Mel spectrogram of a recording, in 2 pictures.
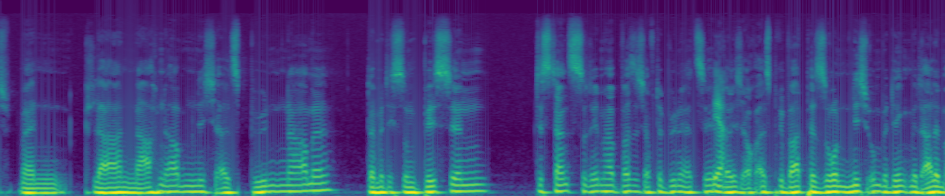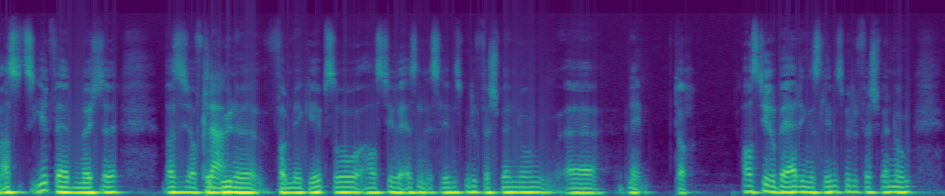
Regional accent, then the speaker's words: Baden-Württemberg, Germany; Weil ich halt aus dem tiefsten Baden komme

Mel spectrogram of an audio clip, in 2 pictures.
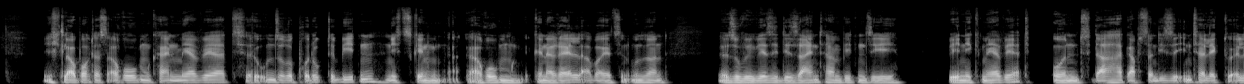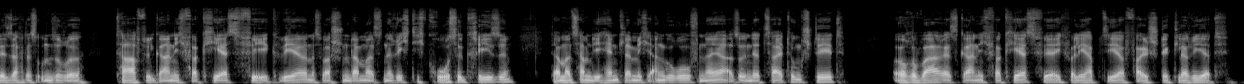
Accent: North Rhine-Westphalia, Germany; Ich komme ja auch aus dem Ruhrgebiet.

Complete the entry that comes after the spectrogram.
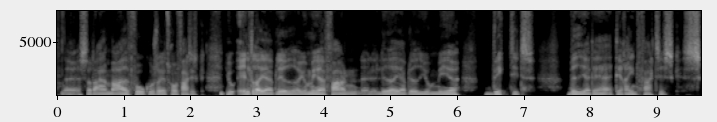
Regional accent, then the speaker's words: Aabenraa, Region of Southern Denmark, Denmark; jeg er jo født og opvokset i det sydlige Jylland, i Sønderjylland uden for Aabenraa. Faktisk lidt ude på landet, i sådan et lille villakvarter.

